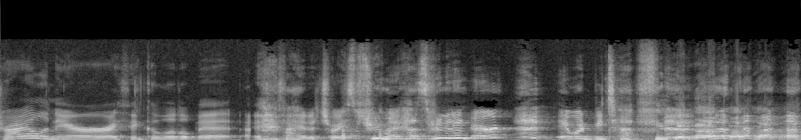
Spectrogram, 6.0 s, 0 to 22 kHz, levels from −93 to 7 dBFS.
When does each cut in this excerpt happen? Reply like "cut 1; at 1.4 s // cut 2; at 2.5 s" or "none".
cut 1; at 1.9 s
